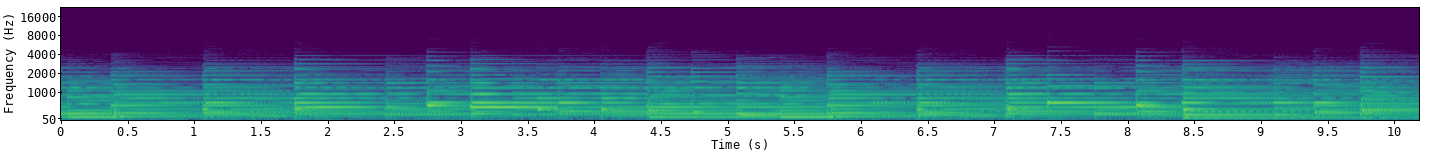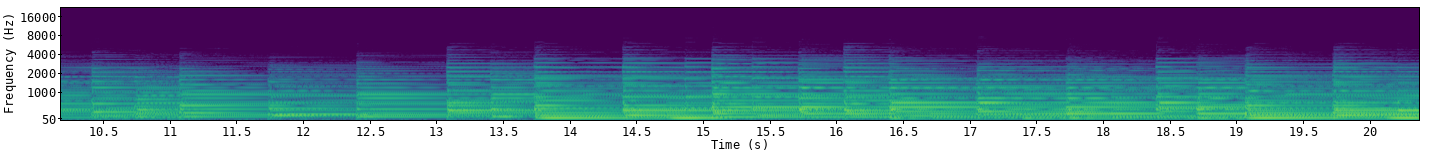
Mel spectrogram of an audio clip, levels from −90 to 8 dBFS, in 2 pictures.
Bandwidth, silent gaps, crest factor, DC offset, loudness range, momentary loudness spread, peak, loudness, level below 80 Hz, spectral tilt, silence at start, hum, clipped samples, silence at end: 4 kHz; none; 16 dB; under 0.1%; 4 LU; 6 LU; -2 dBFS; -19 LUFS; -34 dBFS; -12 dB/octave; 0 s; none; under 0.1%; 0 s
